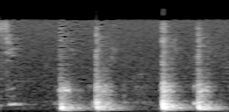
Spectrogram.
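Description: A storyteller making a heartbeat rhythm: four low thumps in two pairs, boum-boum, boum-boum, about a second apart.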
